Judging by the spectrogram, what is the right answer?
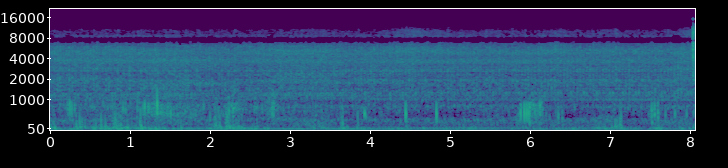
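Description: An engine idling low and steady, with scattered faint clicks and knocks.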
